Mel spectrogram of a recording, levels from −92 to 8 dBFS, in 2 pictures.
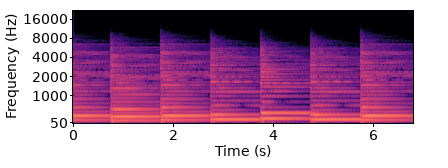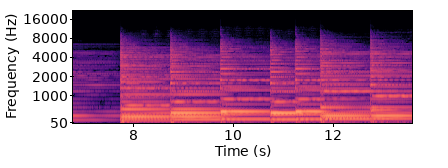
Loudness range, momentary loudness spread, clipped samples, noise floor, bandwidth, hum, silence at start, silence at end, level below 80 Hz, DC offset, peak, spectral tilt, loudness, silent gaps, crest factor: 6 LU; 9 LU; under 0.1%; -40 dBFS; 10 kHz; none; 0 s; 0 s; -46 dBFS; under 0.1%; -4 dBFS; -6 dB/octave; -20 LUFS; none; 14 dB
